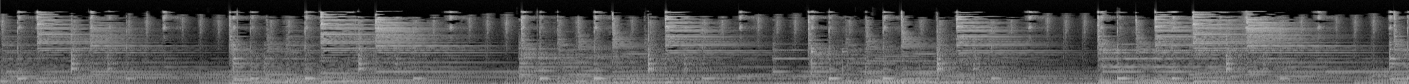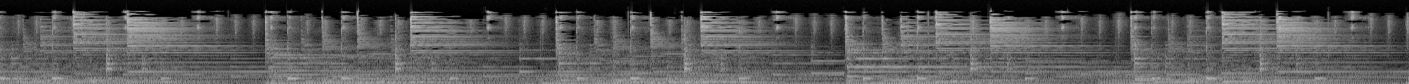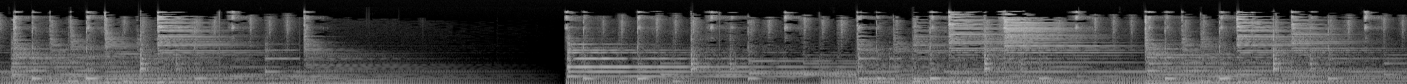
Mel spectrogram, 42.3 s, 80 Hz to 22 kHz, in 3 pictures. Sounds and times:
Music: 0:00.0 - 0:42.2.

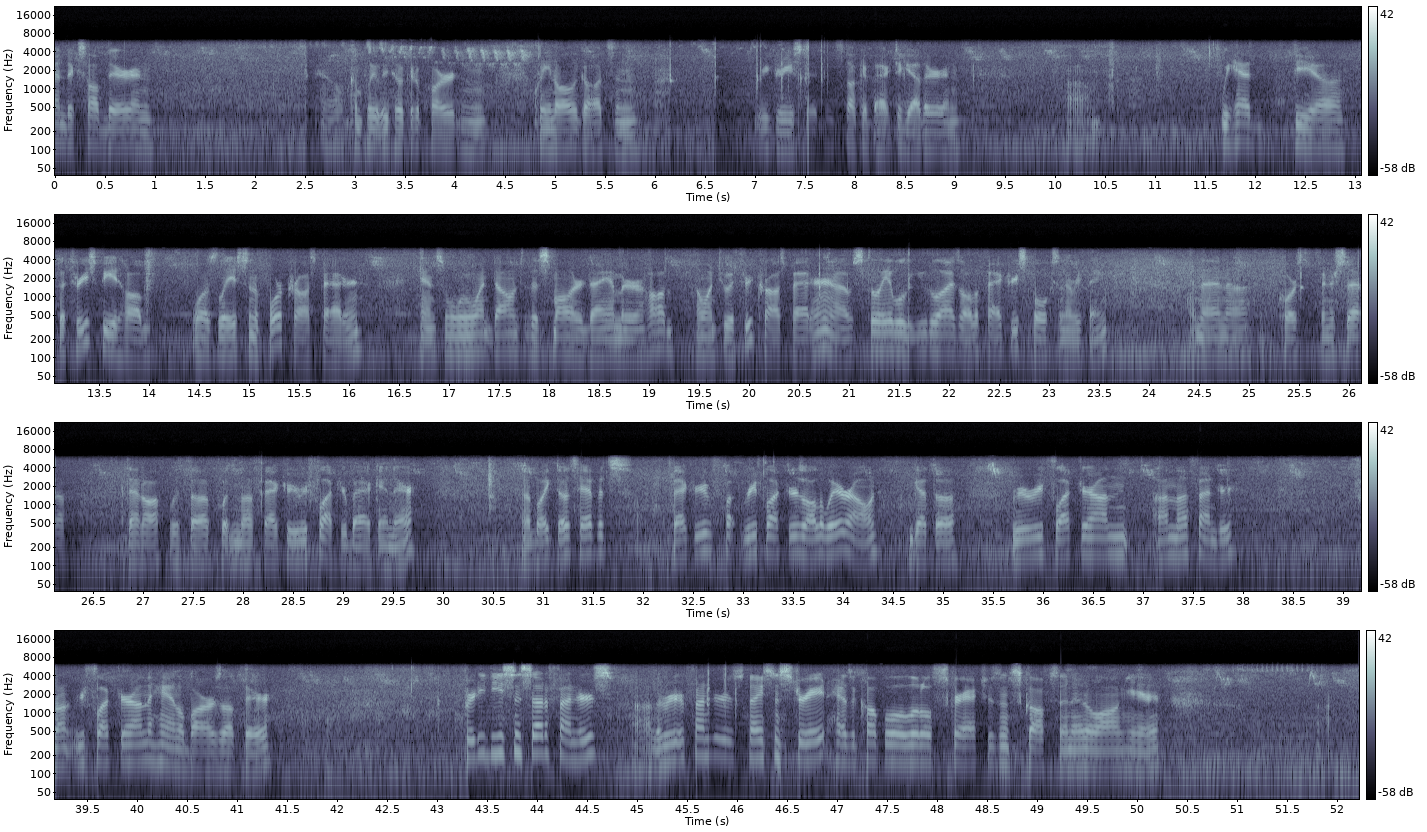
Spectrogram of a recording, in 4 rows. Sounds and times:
Speech: 0:00.0 - 0:01.0, 0:02.6 - 0:05.9, 0:07.0 - 0:09.1, 0:10.1 - 0:10.6, 0:11.6 - 0:23.6, 0:24.4 - 0:29.8, 0:30.8 - 0:38.0, 0:39.1 - 0:41.4, 0:43.3 - 0:50.3.

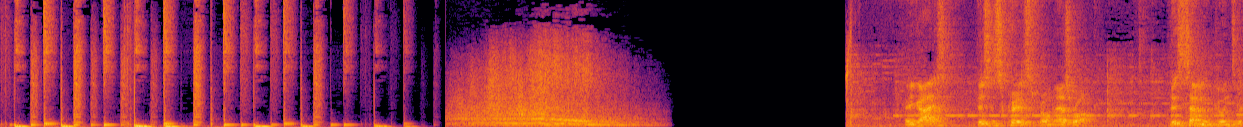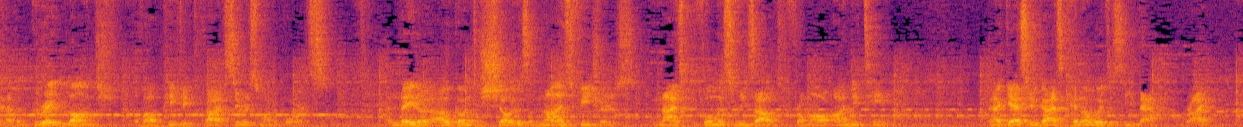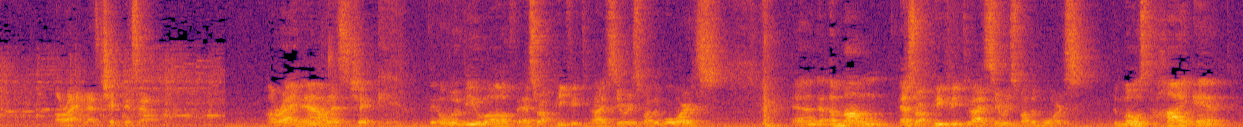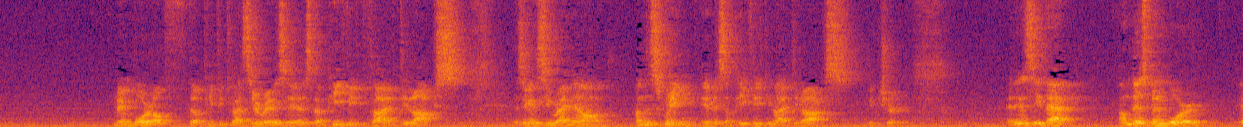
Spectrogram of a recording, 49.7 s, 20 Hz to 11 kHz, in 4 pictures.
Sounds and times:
Sound effect: 0:04.5 - 0:06.8.

